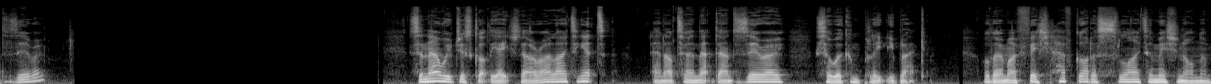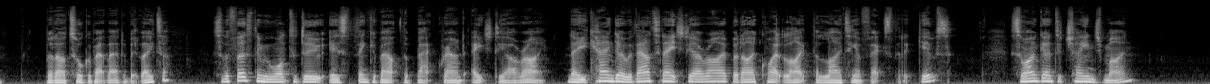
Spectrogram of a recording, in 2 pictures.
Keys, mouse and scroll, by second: 2.0 click, 3.0-4.4 drag, 4.4-6.3 middle drag, 7.5-9.6 drag, 9.6-12.4 middle drag.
